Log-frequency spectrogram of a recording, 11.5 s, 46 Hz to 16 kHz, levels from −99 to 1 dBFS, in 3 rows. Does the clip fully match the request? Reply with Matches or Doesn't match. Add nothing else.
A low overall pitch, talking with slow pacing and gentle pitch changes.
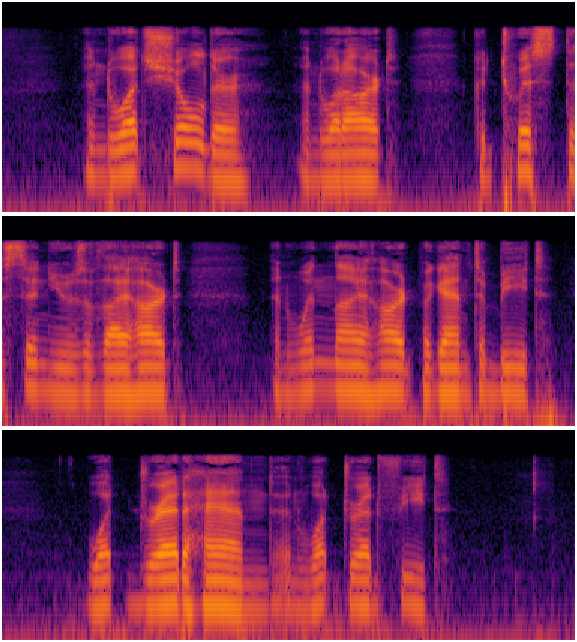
Doesn't match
